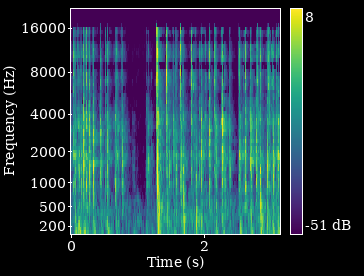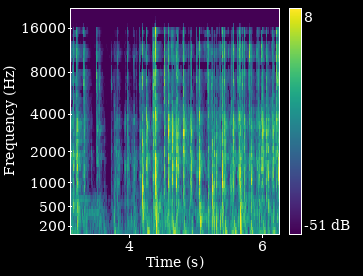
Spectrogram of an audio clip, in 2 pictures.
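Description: A SteelSeries Apex 7 TKL mechanical keyboard, with plastic keycaps on a metal top plate and Red linear switches, is typed on quickly and continuously with the fingertips of both hands. The result is a dense stream of sharp, bright plastic clacks with short, dry decay, broken by brief pauses around the first and fourth seconds.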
